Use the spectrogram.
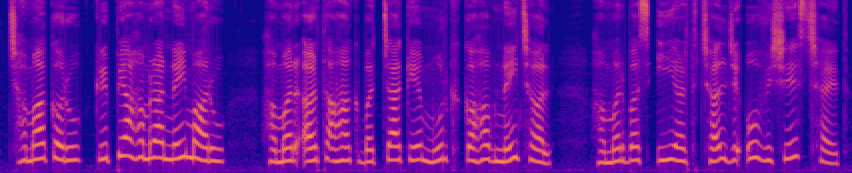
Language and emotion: Maithili, fearful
